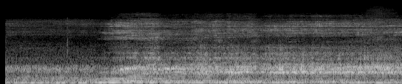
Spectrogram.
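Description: Gas flame jets roaring from the mouths of a giant fire-breathing dragon sculpture, a loud steady rumble that swells about a second in.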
